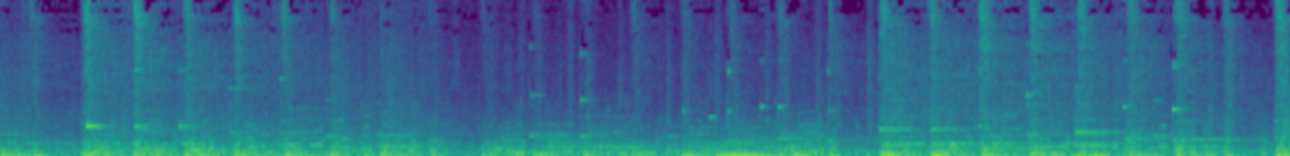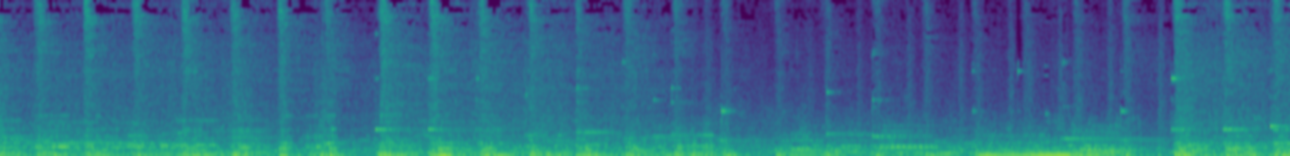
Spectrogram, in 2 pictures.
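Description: Band music with brass and a steady percussion beat, playing throughout.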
